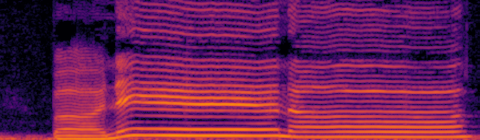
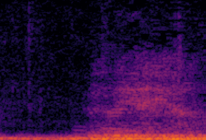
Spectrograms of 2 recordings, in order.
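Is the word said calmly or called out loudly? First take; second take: loud; calm. First: The word is yelled out loudly, like calling. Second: The word is said at a calm, normal volume.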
